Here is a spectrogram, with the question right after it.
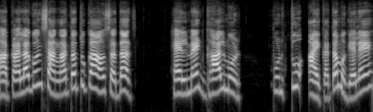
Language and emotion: Goan Konkani, angry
